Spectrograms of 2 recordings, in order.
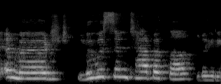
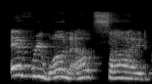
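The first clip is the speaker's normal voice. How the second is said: firefighters crying out; 5 semitones higher, 5 dB louder than usual. A narrator's reading. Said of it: "cried the firefighters".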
